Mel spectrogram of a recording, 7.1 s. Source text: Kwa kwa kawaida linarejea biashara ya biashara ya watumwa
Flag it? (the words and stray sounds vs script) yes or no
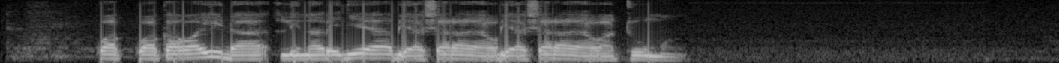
no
